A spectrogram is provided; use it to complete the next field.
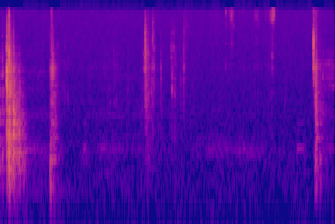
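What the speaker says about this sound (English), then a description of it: "You cut your diamond wrap." Scissors snip through diamond wrap for a Dollar Tree Valentine craft, giving a few sharp, close cutting clicks, with the loudest at the start and end and softer rustles between in a quiet room.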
